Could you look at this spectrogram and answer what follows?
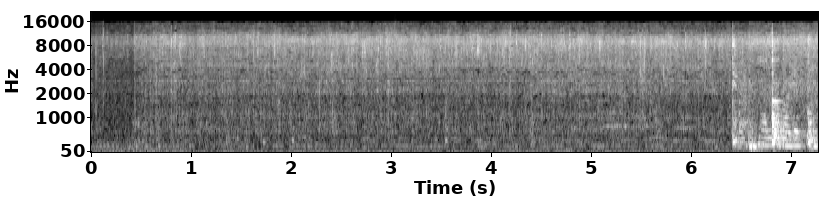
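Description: Chopped tomatoes sizzling in a pan with ginger garlic paste for egg curry, a steady moderate frying hiss with stirring that lasts throughout, growing busier near the end.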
